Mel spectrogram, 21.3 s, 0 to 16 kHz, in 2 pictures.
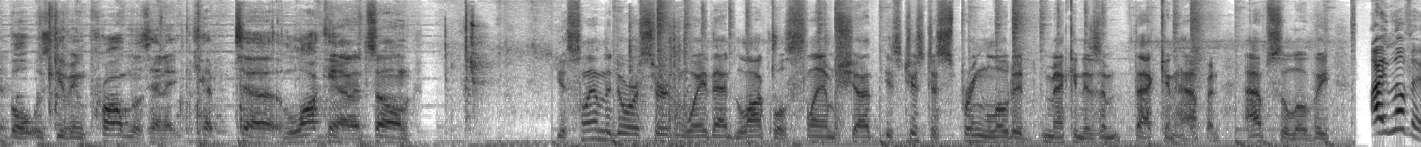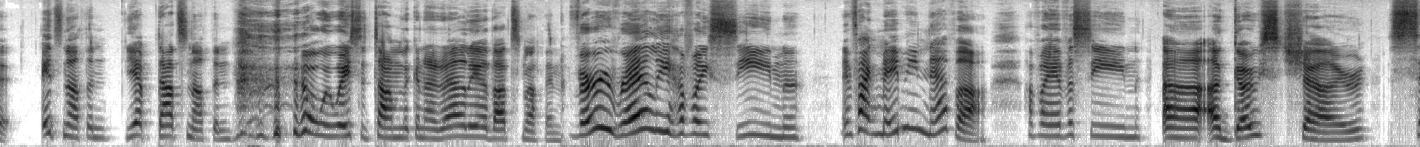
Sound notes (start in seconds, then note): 3.3 lock clicks; 12.4 laughs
